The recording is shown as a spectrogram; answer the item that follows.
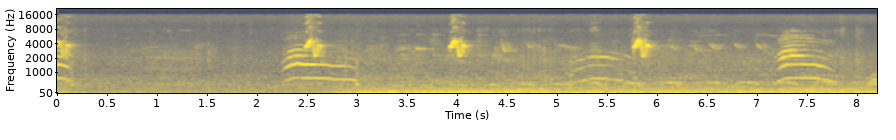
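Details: Mother cat, formerly wild and now spayed, guarding her two kittens near a tiger enclosure at a rescue property: a run of four meows, short arched cries rising then falling, spaced about one to two seconds apart, with soft clicks and low ambient hum.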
